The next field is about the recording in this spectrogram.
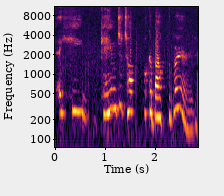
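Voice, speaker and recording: Woman playing a lilting, high-voiced radio femme fatale. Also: lively intonation, slow, a little hiss or hum, rough recording. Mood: anxious. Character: scheming, seductive femme fatale dame, world-weary liar. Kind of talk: 1940s radio melodrama acting.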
